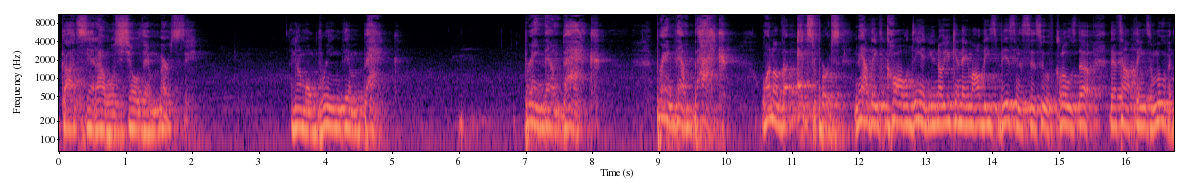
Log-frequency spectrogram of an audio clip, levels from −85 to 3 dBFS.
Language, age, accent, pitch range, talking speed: English, 50-69, American, 145-195 Hz, 160 wpm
